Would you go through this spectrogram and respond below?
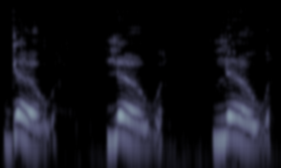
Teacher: The last closing vowel is O, a combination of a schwa plus the short U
